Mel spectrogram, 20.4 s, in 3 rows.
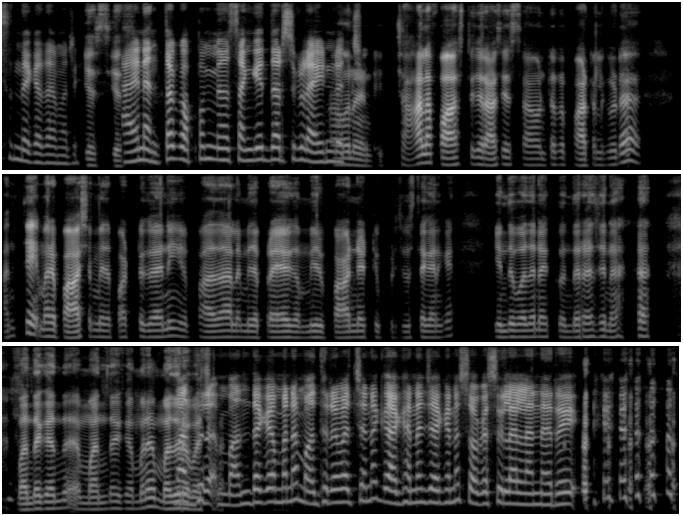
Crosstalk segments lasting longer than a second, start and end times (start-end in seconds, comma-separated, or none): none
